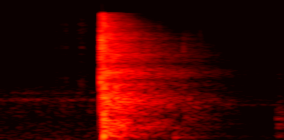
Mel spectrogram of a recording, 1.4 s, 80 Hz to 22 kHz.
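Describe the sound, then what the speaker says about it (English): A homemade 330-volt shooting taser fires once with a sharp, close crack that decays over about half a second, followed by a faint small knock and no voices. "First test of the shooting taser."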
